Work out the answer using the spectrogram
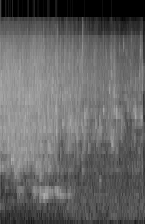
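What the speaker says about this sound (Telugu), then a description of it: "సో ఇప్పుడు ఈ వాటర్ అంతా స్ట్రెయిన్ చేసేస్తాం." Soaking water from green gram pours out through a strainer in a steady, close, splashing rush that gradually thins toward a trickle.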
